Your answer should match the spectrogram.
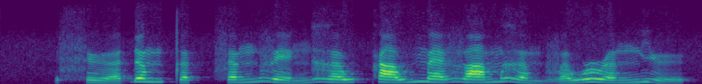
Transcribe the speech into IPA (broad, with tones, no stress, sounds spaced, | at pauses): s ɨ˨˩˦ ə̯ ɗ ə˧ m t̪ ə˨˩ k̚ s ə˧˥ ŋ v e˨˩˦ ŋ ɣ ə˧˥ w k a˧˥ w m ɛ˧˥ v a˧˥ m ɣ ə˨˩ m v ə˧˥ w ɹ ə˧˥ ŋ j ɨ˨˩˨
